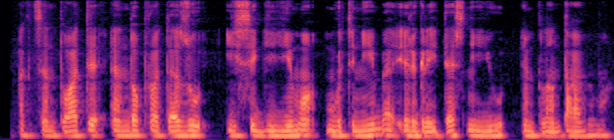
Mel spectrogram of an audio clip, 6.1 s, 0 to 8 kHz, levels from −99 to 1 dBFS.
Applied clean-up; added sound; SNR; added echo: none; none; none; none.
